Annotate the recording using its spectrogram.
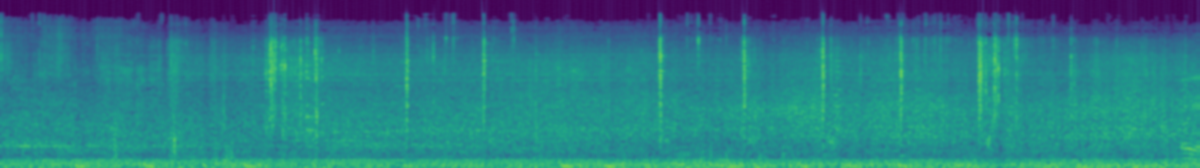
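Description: A pole jabbed repeatedly into new pond ice, sharp knocks about once a second from a few seconds in, the ice holding at about two to three inches thick. A steady low rumble runs underneath.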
